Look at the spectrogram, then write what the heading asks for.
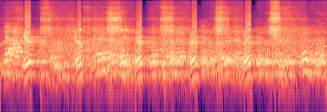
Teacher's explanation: এই দেখো এফ এফ, letter name হচ্ছে এফ, লেটার নেম হচ্ছে কি এফ, আর লেটার সাউন্ড হচ্ছে কি look at me how I moves my mouth, look at me that upper lower lip, my lower lip, আমার lower লিপটা আপার লিপ দিয়ে touch করছি, দেখো make sound, okay everyone, sound হচ্ছে না, কিরকম সাউন্ড হচ্ছে, একটু বাতাস বের হচ্ছে তাই না, ভাইব্রেটের মতো হচ্ছে, ওই যে মোবাইলে ভাইব্রেট দেয় না, ওরকম ভাইব্রেটও না, একটু আলতো ভাবে।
